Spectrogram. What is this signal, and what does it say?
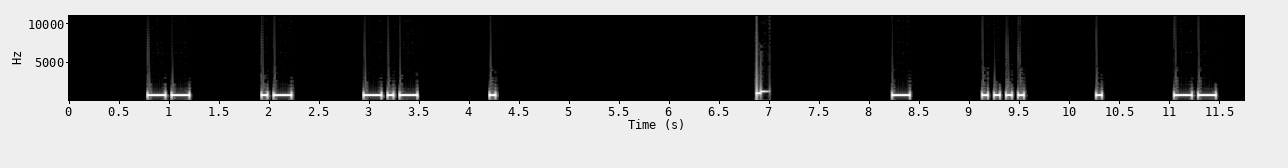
Morse code, heard as a keyed tone, about 20 wpm, spaced as for 9 wpm, 700 Hz. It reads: MAKE THEM
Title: 4x Character Spacing - Top 100 Words - 20wpm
